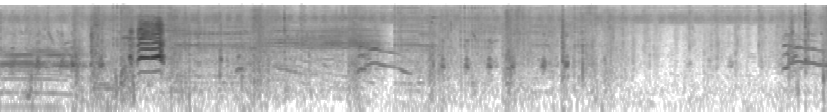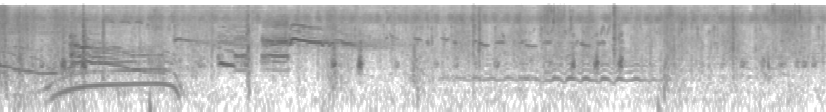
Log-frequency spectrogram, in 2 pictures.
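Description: Chickens cluck and squawk nearby.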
